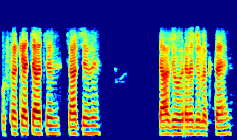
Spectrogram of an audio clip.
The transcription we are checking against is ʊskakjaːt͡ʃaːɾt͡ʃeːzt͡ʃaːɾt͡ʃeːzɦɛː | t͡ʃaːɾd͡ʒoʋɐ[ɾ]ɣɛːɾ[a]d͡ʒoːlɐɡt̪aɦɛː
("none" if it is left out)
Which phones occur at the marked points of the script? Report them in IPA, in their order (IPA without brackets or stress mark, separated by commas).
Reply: none, a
